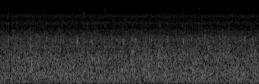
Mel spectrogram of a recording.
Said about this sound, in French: Il arrive enfin au sommet d'une cascade. L'eau dégringole dans une chute vertigineuse.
